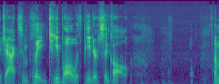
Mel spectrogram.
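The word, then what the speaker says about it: Sagal: No, it's Segal. He doesn't have a ponytail. When I'm trying to rhyme with t-ball, it's Segal.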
